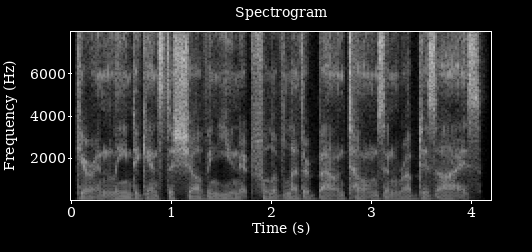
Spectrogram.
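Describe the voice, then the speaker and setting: A man's voice: very deep voice, completely flat delivery, normal speed, fairly bright tone, breathy edge, no room sound, clean studio sound. A man narrating a fantasy audiobook from a script.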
